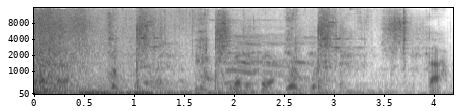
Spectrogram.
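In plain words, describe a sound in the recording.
Flames burst and roar.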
